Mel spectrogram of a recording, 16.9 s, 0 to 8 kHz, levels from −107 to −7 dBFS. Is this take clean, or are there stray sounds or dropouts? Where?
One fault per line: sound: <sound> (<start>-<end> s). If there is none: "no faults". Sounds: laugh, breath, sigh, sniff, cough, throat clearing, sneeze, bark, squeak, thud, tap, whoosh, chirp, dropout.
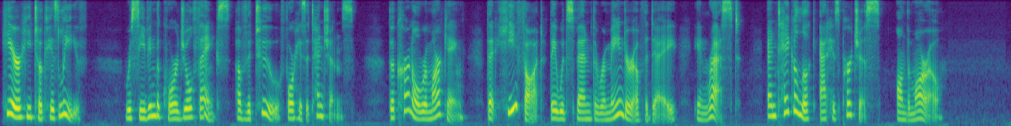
no faults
